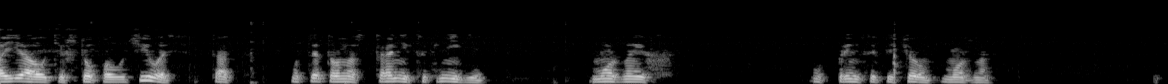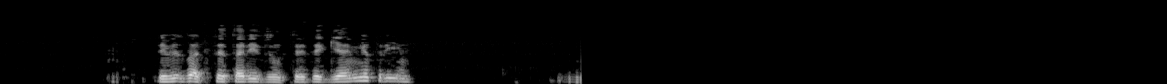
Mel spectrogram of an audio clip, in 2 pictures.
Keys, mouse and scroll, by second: 0.9-2.0 middle drag, 2.7 click, 3.5 middle click, 5.6 click, 12.9-14.7 drag, 16.8-18.0 drag, 18.2-19.4 middle drag, 19.6 middle click, 20.0 ctrl+z, 20.4 KP_3, 20.6 KP_1, 21.3 click, 22.1 middle click, 22.7 click.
